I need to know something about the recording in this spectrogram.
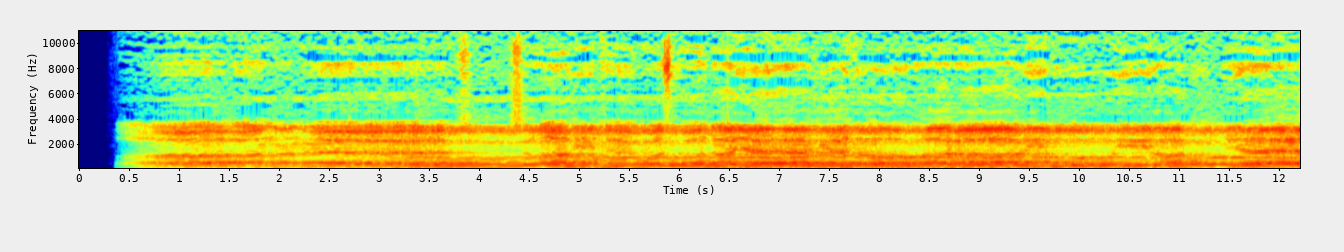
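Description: Choir chanting in slow, held chords over a low drone, entering about half a second in and staying loud.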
